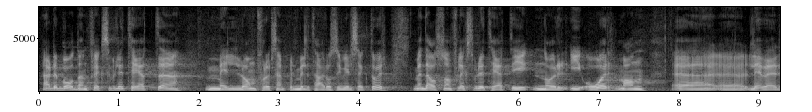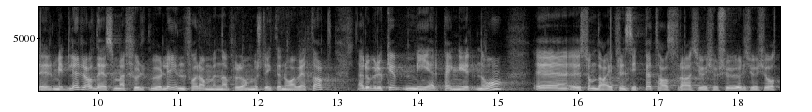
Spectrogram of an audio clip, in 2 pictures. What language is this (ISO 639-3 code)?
nor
